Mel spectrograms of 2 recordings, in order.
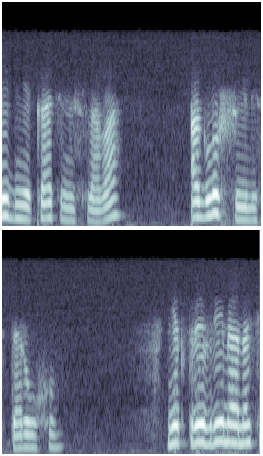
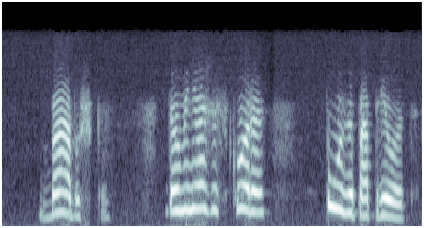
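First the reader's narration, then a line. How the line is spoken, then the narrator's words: Muffled sobbing. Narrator (Russian): уронив голову в подушку, опять зарыдала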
